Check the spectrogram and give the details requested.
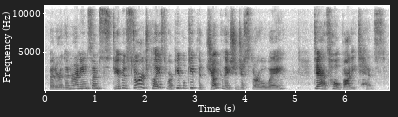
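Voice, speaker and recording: Bright-voiced woman reading a novel aloud. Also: fairly high pitch. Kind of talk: expressive audiobook-style narration of a novel.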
